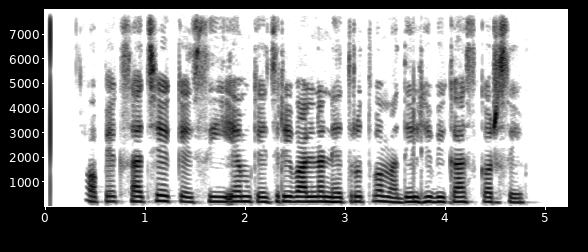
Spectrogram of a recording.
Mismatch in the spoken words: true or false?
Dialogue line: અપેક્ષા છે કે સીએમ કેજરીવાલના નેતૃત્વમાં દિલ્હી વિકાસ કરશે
false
